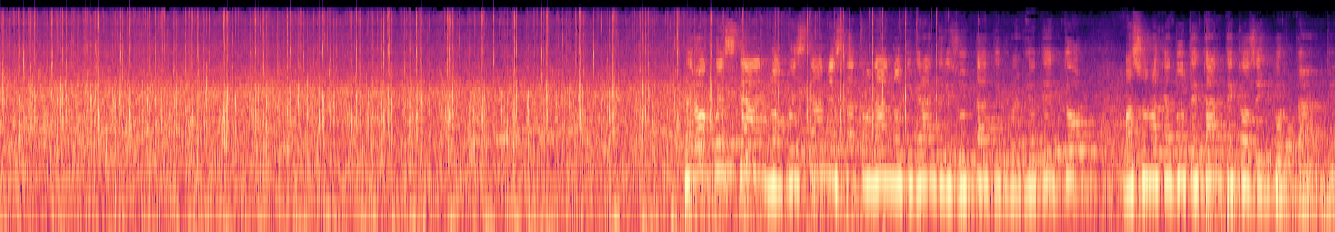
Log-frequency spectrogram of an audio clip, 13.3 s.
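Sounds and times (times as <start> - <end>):
sustained applause from a large audience: 0.0 - 9.7
faint crowd murmur: 0.0 - 13.3
speech: 6.8 - 13.3.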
